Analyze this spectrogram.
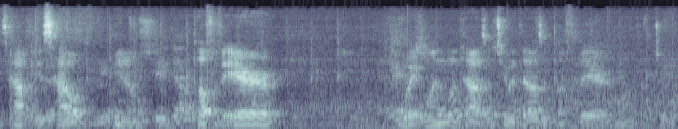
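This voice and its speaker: Noticeable background noise and audible room echo fill the recording. Through it, a man speaks fairly quickly. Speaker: CPR instructor. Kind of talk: informal instruction class.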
